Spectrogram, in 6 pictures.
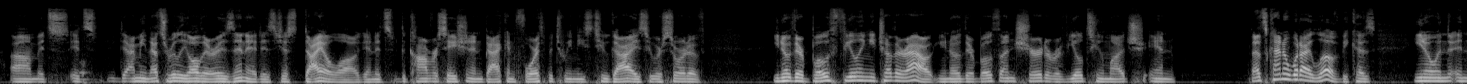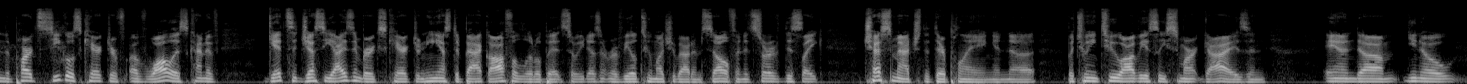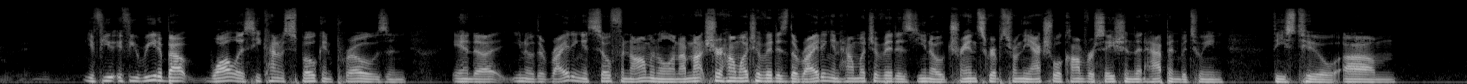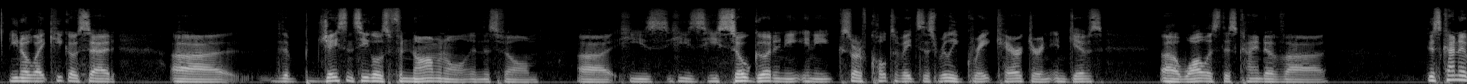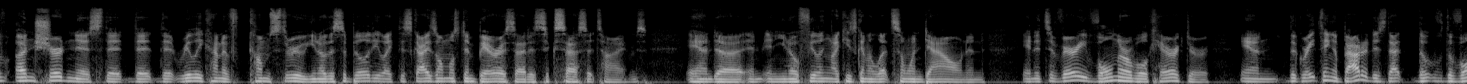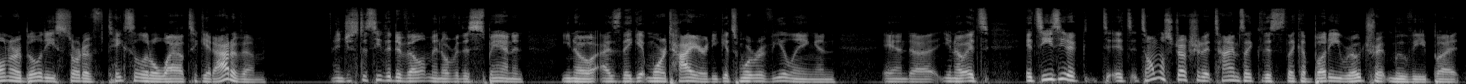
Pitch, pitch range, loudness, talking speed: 130 Hz, 120-145 Hz, -24 LUFS, 220 wpm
